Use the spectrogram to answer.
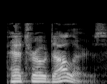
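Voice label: "petrodollars", English, British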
